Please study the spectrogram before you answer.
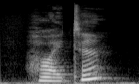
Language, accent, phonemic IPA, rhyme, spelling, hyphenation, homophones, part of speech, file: German, Austria, /ˈhɔʏ̯tə/, -ɔʏ̯tə, heute, heu‧te, häute / Häute, adverb, De-at-heute.ogg
- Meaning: today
